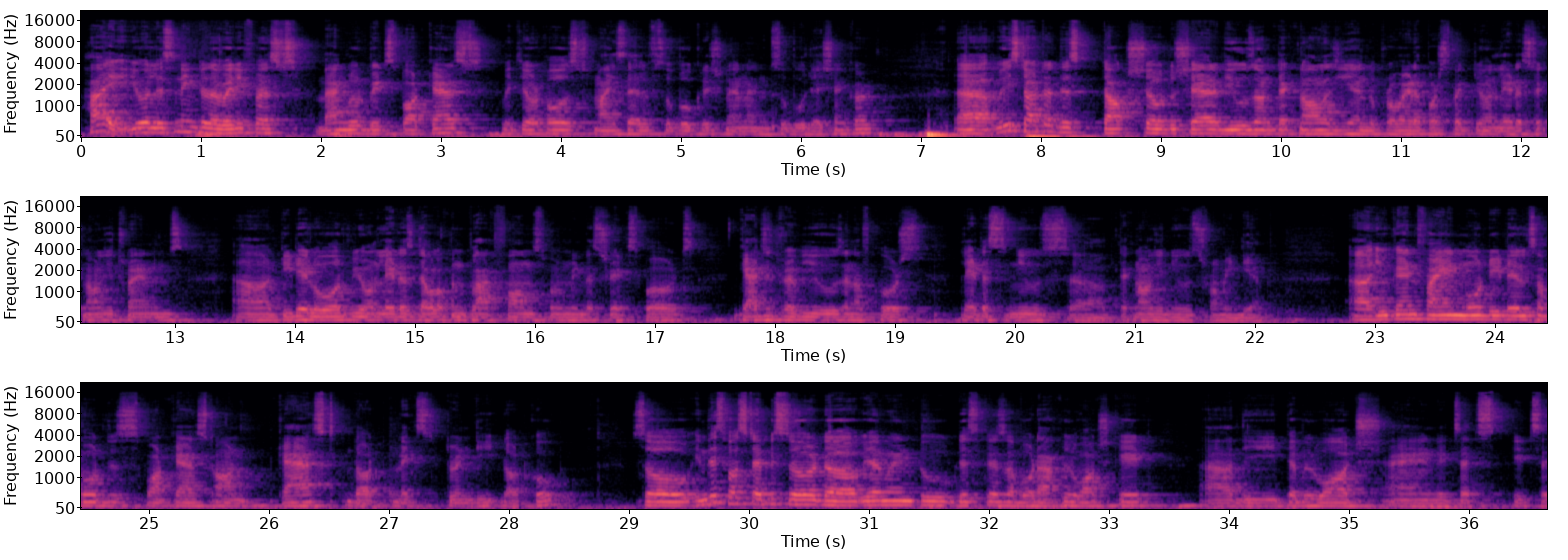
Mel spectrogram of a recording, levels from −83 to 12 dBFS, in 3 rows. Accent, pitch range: Indian, 100-120 Hz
